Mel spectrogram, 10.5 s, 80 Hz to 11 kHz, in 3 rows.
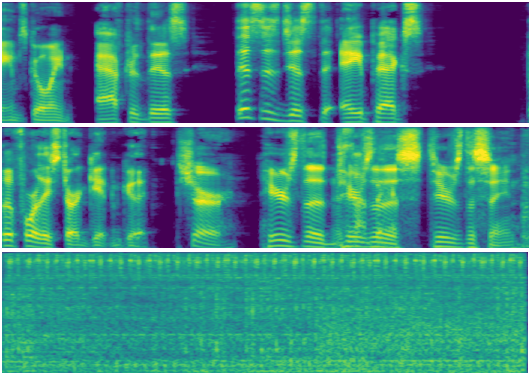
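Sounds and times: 
speech: 0.0s - 2.9s, 3.5s - 7.6s
motorcycle engine idling in video game: 7.0s - 10.5s.

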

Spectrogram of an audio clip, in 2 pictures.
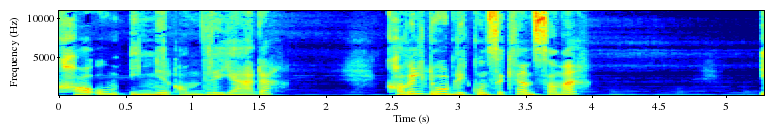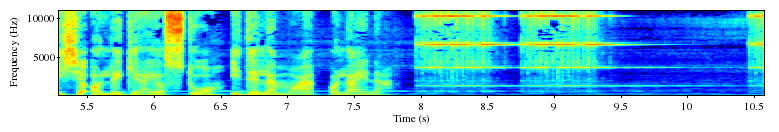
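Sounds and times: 
speech: 0.1s - 1.7s, 2.4s - 4.0s, 5.3s - 7.8s
old-fashioned telephone bell ringing in a home: 7.9s - 10.5s.

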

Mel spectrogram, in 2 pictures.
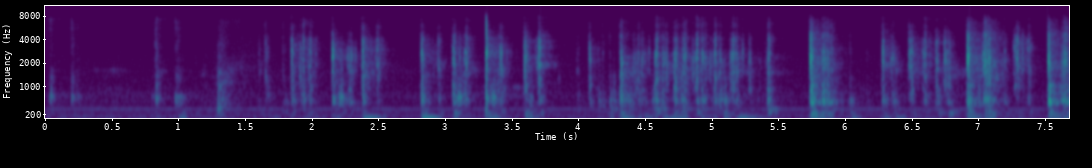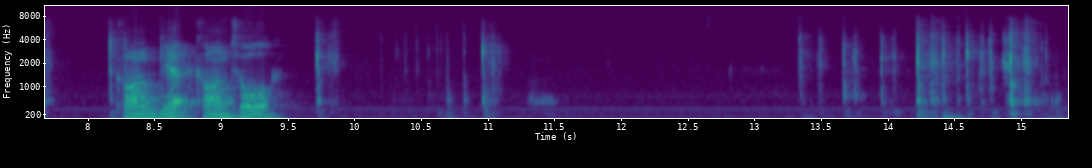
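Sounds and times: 
fingers typing on a computer keyboard: 0.0s - 8.7s, 9.7s - 11.2s, 13.3s - 15.3s
speech: 8.3s - 9.5s.

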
